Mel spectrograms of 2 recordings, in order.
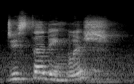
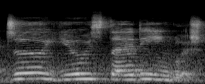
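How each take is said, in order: First: Do and you blend into one quick j sound. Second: Do and you are said slowly and separately. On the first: "Do com you é j, j. Esse é o som" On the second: "Tô falando devagarzinho"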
